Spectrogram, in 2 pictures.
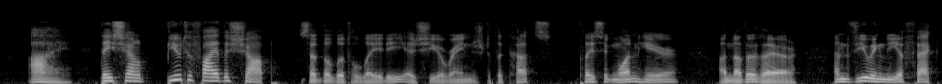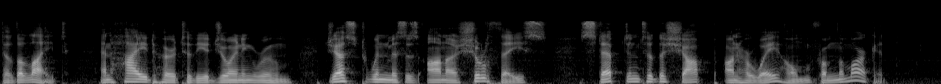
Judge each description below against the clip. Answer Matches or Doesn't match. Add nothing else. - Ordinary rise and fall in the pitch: Doesn't match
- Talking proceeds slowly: Doesn't match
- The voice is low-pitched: Matches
